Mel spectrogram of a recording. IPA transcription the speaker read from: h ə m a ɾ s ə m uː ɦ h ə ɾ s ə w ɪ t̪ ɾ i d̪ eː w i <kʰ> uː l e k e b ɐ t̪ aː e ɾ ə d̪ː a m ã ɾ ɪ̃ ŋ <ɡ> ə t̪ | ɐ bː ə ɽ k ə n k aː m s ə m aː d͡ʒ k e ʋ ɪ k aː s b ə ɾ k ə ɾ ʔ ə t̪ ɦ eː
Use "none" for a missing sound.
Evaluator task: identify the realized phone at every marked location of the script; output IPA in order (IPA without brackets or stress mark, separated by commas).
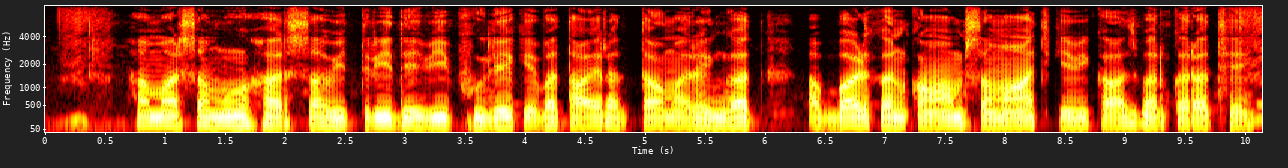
pʰ, ɡ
